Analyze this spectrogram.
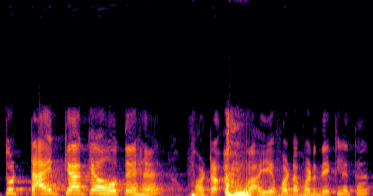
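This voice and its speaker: A man's voice: extremely high pitch, moderate pace. A man teaching a maths lesson, asking and answering his own questions and often repeating key points. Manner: calls students "sir", "bhai". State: coughing now and then. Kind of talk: classroom lecture. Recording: dull lo-fi recording.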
